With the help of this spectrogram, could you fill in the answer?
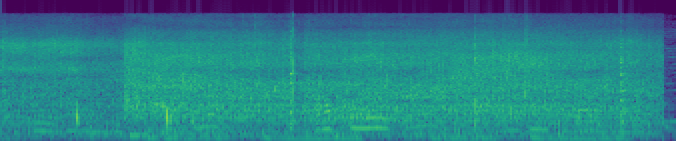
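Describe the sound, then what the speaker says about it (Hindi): Chicken frying in a karahi over high heat gives a steady, close hiss of sizzling oil, with a few scrapes and clinks of stirring and a soft voice speaking at times. "चिकन का कलर चेंज होने तक हम इसको फ्राई करेंगे।"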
